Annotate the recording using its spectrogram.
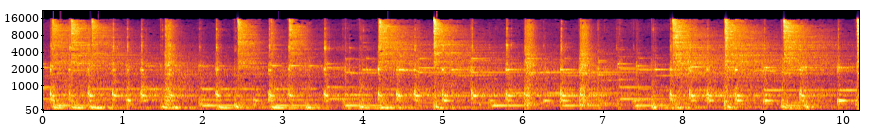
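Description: Javanese gamelan accompaniment for a kuda kepang dance: a kendang hand drum beating a fast, busy rhythm over struck, ringing pitched metal percussion.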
